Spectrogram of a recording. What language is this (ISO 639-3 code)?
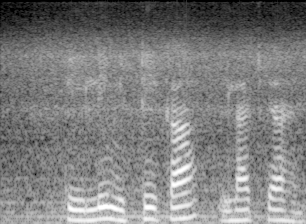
hin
